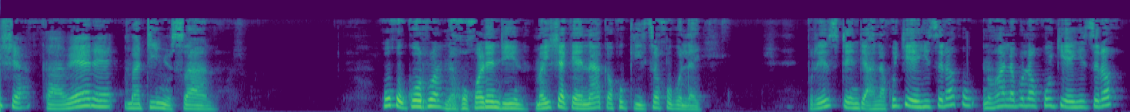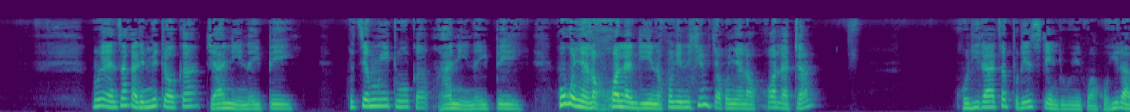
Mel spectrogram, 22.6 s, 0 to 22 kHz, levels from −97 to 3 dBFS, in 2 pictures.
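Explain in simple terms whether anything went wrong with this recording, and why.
Something did go wrong, and it runs the whole way through the speech: it sounds like heavy MP3 compression, most likely squeezed hard to save space. Nothing comes through above about 10.6 kHz, so the crisp top end is simply gone and everything sounds a bit dull. With so little room to work with, the encoder keeps dropping quieter detail and bringing it back from moment to moment, which gives that watery, swirly edge.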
